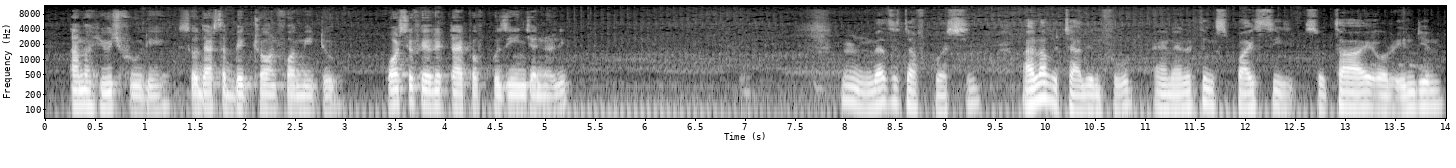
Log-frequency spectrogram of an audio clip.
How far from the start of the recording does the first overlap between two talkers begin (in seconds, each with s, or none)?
none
